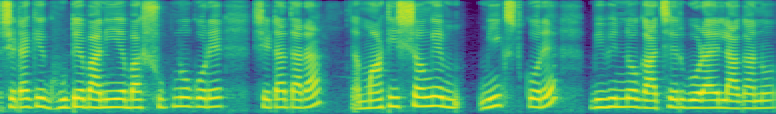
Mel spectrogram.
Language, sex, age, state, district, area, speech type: Bengali, female, 30-45, West Bengal, South 24 Parganas, rural, spontaneous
